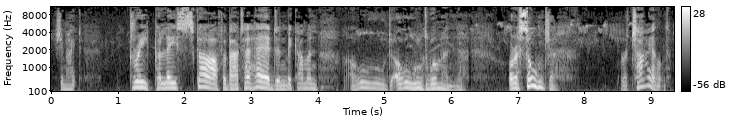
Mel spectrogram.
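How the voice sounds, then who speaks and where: A woman's voice: fairly low pitch, animated, slow, darkish tone, no room sound. A woman playing a servant giving formal, deferential testimony in a radio drama, composed yet resentful of a rival. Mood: measured recounting. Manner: formal, deferential, precise storytelling.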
